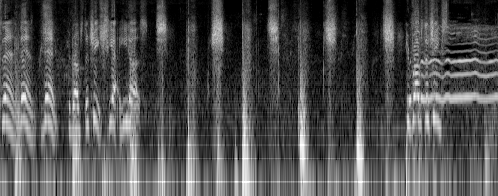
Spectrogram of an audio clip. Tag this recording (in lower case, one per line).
speech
